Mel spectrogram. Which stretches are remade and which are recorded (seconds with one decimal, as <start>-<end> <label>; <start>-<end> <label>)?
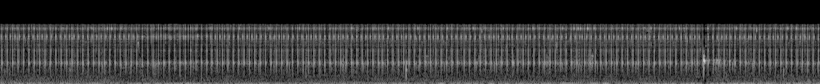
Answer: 0.0-1.4 recorded; 1.4-2.1 remade; 2.1-8.2 recorded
